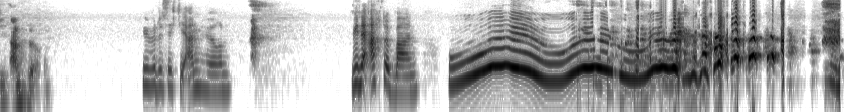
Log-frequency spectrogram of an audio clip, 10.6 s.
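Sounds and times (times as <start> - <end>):
speech: 0.0 - 0.7, 1.8 - 3.3, 4.4 - 9.4, 10.3 - 10.5
voice imitating a rising and falling siren: 5.6 - 8.6
laughter: 7.4 - 10.5.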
